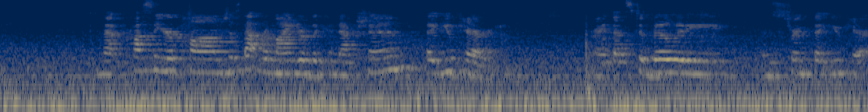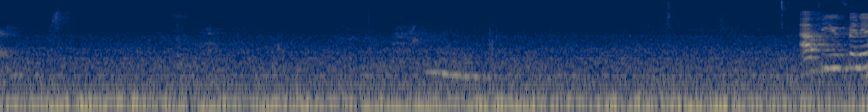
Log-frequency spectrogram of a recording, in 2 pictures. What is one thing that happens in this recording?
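A woman speaks calmly, giving instructions.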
